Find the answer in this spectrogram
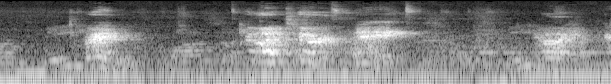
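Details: A one-year-old female African grey parrot, a pet, babbles in four short, speech-like bursts of mumbled syllables over about three seconds, with a steady low hum behind.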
